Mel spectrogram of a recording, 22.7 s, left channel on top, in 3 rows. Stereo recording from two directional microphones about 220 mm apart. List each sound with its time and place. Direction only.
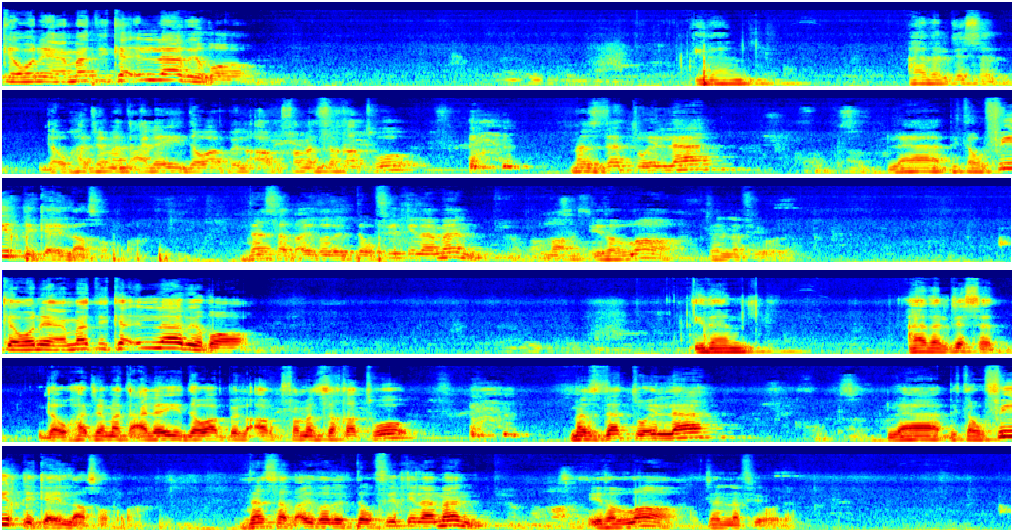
0.0 s a man's voice: 30° right (ahead or behind)
5.3 s a man's voice: 35° right (ahead or behind)
6.8 s a man's voice: 35° right (ahead or behind)
11.8 s speech: 30° right (ahead or behind)
14.2 s speech: 25° right (ahead or behind)
17.0 s speech: 25° right (ahead or behind)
